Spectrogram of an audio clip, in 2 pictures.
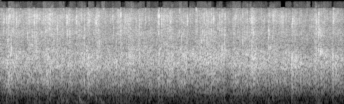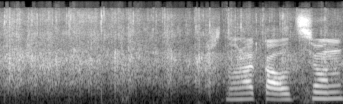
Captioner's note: applause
